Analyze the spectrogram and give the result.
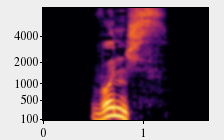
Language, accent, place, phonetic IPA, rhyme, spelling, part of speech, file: German, Germany, Berlin, [vʊnʃs], -ʊnʃs, Wunschs, noun, De-Wunschs.ogg
- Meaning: genitive singular of Wunsch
